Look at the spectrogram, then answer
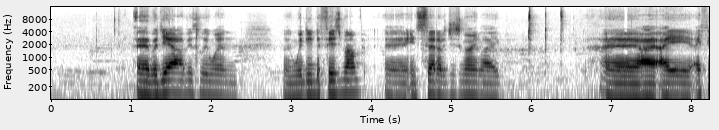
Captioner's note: clicking noises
